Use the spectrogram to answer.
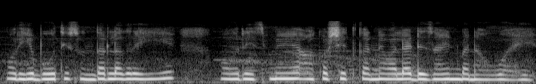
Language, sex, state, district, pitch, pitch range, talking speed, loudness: Hindi, female, Punjab, Kapurthala, 250 Hz, 240-255 Hz, 190 wpm, -13 LUFS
